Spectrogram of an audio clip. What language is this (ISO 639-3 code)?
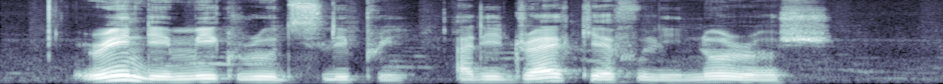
pcm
